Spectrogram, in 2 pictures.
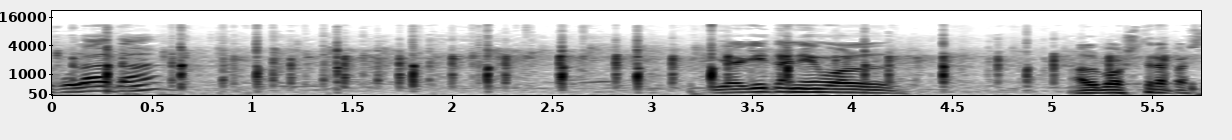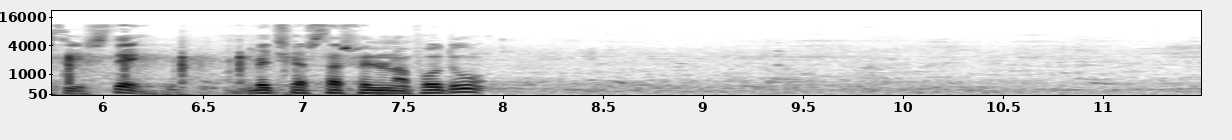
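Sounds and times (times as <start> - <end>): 
speech: 0.0 - 0.6, 3.4 - 4.4, 5.2 - 8.1
audience applauding: 0.0 - 7.2.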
